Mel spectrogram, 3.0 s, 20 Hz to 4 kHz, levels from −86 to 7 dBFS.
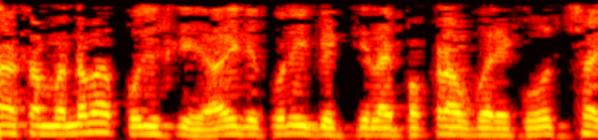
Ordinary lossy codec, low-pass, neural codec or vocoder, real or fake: none; 3.6 kHz; none; real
